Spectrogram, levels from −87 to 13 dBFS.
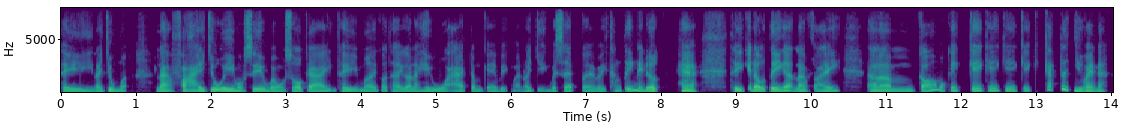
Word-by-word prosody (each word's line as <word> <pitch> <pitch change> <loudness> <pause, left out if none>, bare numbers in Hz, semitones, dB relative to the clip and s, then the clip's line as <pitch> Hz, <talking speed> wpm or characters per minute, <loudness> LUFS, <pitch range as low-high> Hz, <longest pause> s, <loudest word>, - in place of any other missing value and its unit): thì 110 -3 -1
nói 140 +3 -1
chung 140 -2 0
á - - -5 0.4
là 110 -5 +3
phải 110 +6 +2
chú 150 0 +5
ý 140 +4 +6
một 145 -10 0
xíu 135 +8 +2
về 120 - 0
một 100 +1 -4
số 125 +3 +2
cái 140 +6 0
thì 110 -4 -1
mới 125 +8 -3
có 155 -1 -5
thể, 115 -7 -4
gọi 115 -2 0
là, 105 - -3
hiệu 110 0 -3
quả 115 +6 -2
trong 130 -2 -6
cái 150 +3 -6
việc 120 -5 -7
mà - - -13
nói 145 +2 -5
chuyện 100 +3 -11
với 140 - -3
sếp 170 +5 -1
về 110 0 -4
việc 110 0 -5
thăng 145 -1 -8
tiến 175 +8 +2
này 150 - +2
được, 125 +4 +5 0.2
ha. 185 -9 +4 0.5
Thì 135 -1 +3
cái 180 - +1
đầu 130 -7 +6
tiên 150 +3 +4
á 185 - +5
là 120 -3 +1
phải, 125 +10 -1 0.3
àm, 130 -1 +1
có 240 +5 +3
một 255 - 0
cái 165 +1 0
cái 180 0 +2
cái 185 0 -1
cái 175 -2 -1
cái - - -5
cái - - -19
cách 280 -2 -1
thức 300 -7 +4
như 145 -7 +2
vầy 105 -2 +4
nè, 100 -1 -2
130 Hz, 250 wpm, -24 LUFS, 115-155 Hz, 0.5 s, ý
